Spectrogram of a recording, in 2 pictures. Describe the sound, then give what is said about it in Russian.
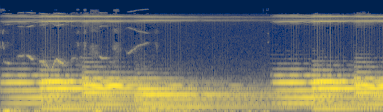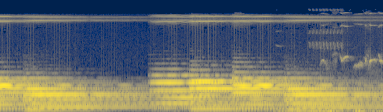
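Bells ring out in a steady peal, each strike blending into long, overlapping resonant tones, with faint birds chirping high in the background and no one speaking. “Но в это время зазвонил колокол.”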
